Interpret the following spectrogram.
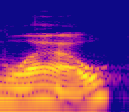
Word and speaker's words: Lowe: But let me tell you about Nate Lowe. No, not Brandon Lau, his ex-Rays teammate with the same last name pronounced differently.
